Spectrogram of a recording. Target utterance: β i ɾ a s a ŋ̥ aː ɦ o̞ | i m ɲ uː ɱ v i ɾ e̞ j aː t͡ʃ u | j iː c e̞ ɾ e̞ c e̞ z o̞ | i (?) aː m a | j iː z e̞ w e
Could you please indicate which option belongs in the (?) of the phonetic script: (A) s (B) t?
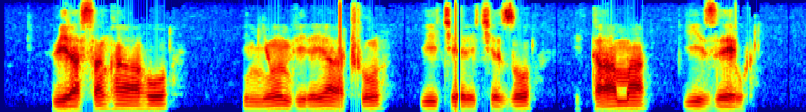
B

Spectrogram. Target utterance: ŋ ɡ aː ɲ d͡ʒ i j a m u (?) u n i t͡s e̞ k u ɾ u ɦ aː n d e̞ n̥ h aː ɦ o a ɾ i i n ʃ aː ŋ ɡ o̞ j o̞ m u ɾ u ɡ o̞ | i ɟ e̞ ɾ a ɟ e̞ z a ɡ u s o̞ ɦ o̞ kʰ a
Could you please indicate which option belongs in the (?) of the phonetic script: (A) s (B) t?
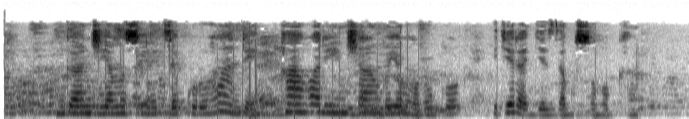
A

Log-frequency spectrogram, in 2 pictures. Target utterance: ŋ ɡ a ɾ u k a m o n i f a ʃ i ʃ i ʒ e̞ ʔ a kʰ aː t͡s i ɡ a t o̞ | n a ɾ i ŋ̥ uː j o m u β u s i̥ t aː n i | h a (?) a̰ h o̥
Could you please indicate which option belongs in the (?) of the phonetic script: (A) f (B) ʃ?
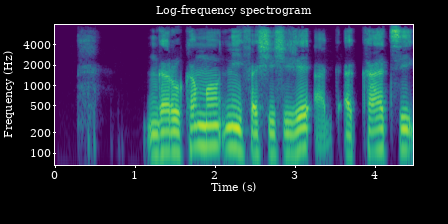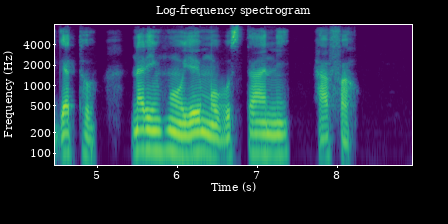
A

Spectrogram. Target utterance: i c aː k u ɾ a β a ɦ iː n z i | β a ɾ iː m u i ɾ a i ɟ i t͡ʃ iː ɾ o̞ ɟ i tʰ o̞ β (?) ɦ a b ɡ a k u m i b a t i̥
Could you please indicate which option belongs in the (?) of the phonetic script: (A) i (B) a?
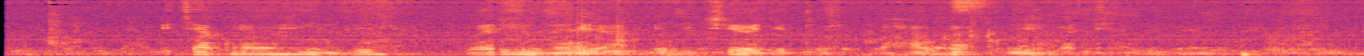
B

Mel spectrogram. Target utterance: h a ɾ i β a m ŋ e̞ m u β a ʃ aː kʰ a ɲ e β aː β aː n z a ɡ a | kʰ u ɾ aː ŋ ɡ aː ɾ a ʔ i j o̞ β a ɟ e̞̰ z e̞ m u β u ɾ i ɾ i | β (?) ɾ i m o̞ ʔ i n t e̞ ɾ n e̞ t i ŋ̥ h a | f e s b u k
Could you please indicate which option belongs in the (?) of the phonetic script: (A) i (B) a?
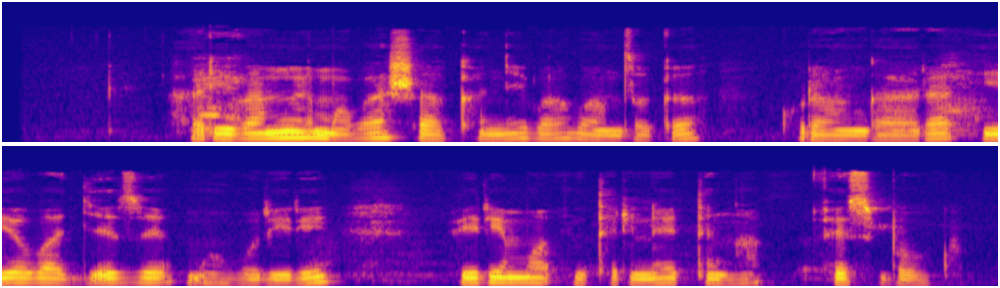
A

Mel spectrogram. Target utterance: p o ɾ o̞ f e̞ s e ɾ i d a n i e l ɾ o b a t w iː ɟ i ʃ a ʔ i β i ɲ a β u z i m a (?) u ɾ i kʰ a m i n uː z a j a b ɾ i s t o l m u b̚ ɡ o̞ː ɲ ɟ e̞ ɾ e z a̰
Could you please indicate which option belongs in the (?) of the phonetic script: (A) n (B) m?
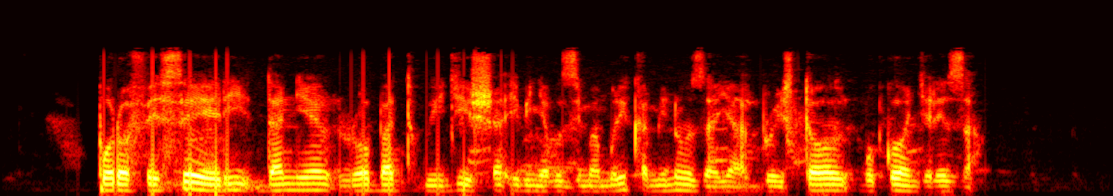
B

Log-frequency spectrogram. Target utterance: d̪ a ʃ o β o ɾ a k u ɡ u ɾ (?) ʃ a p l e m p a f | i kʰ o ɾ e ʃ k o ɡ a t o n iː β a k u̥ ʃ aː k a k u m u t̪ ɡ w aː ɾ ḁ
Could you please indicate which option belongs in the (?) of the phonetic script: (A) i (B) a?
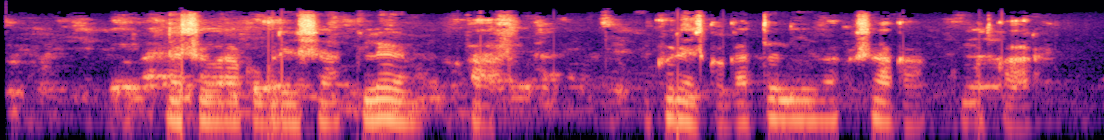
A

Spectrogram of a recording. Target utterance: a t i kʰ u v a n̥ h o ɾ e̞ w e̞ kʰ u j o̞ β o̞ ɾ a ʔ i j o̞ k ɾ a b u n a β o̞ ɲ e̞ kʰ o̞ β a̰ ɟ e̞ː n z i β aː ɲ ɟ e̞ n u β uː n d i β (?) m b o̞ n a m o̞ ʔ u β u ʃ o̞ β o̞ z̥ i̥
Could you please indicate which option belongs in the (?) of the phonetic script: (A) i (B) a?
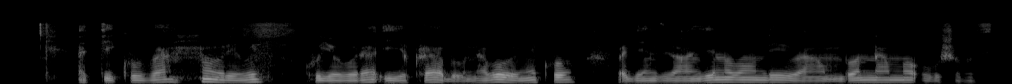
B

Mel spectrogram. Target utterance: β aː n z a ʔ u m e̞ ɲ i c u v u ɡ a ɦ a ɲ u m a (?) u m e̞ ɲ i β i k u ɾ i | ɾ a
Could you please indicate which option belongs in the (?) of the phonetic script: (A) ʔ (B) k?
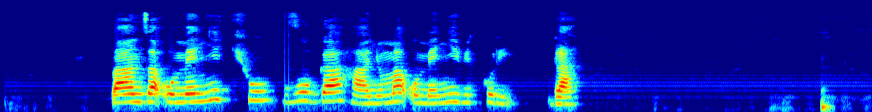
A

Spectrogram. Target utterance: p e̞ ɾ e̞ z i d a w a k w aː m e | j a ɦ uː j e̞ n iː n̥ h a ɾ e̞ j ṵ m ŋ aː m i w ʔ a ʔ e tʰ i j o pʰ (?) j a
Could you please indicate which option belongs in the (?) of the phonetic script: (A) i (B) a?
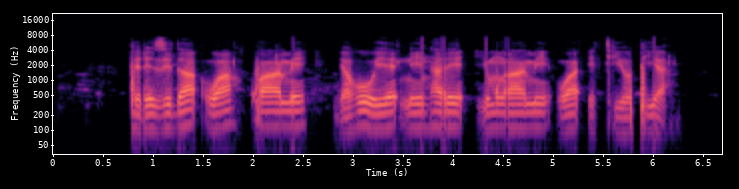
A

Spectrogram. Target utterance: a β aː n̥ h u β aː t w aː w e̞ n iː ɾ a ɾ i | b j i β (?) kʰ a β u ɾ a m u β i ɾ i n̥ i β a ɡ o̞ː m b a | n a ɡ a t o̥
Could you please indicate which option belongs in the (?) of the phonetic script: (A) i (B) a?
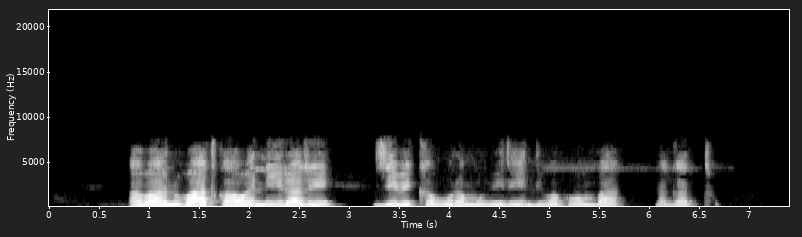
A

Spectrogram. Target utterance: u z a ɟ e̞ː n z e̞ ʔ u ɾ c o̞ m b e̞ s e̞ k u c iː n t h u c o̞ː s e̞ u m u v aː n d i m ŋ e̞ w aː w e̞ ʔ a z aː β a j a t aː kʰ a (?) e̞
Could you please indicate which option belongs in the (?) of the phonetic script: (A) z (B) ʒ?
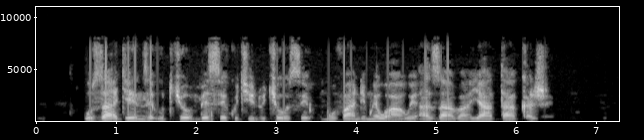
B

